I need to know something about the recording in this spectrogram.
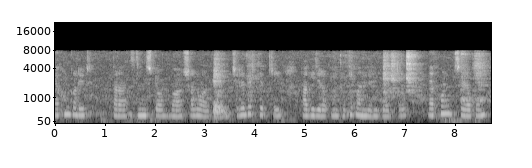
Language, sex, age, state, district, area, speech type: Bengali, female, 30-45, West Bengal, North 24 Parganas, urban, spontaneous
